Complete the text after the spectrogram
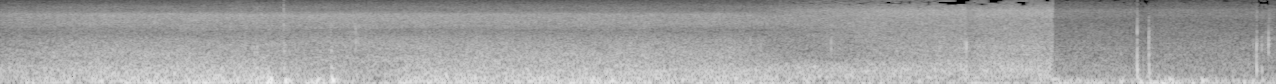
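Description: Footsteps climb stone steps.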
